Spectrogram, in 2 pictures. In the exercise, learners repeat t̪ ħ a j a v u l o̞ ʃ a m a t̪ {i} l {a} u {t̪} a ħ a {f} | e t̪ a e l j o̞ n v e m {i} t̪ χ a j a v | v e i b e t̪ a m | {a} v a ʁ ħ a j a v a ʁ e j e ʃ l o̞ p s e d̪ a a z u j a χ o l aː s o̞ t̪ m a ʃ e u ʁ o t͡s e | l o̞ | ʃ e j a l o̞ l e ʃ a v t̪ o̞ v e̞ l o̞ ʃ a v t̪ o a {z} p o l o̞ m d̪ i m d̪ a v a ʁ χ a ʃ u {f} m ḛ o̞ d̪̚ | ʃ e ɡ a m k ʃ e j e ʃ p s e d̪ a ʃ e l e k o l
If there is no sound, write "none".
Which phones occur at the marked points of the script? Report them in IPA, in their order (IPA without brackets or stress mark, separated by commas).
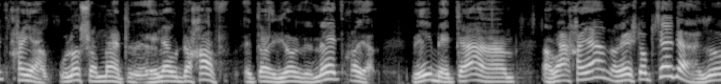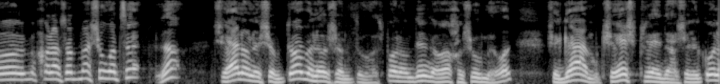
e, a, d̪, f, e, a, z, v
